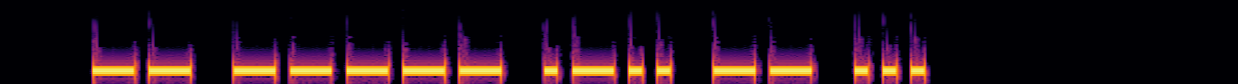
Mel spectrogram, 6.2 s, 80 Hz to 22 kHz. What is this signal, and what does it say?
Morse code, heard as a keyed tone, about 17 wpm, 700 Hz. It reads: M0LMS
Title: DXCC-100 Call Signs - 5 Characters - Repeated 2x - 17wpm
